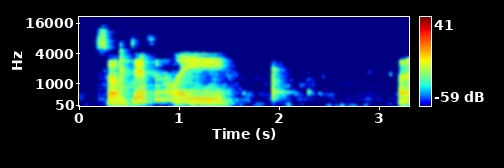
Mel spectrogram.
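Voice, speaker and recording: A man talks in a somewhat breathy voice. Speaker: welder livestreamer. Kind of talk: live tutorial. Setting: livestream workshop. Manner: casual, filler-heavy.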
